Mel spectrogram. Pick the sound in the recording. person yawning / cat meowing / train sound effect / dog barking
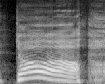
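person yawning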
